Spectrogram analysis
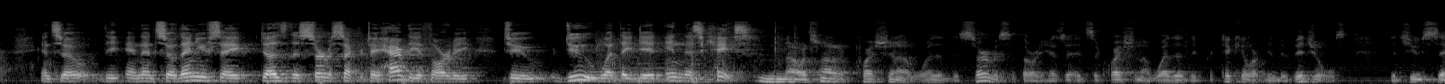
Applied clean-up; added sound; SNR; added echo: none; Guitar; 16 dB; none.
